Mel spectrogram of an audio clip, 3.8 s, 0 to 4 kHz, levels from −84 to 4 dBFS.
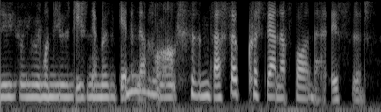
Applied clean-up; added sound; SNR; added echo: neural diffusion model UNIVERSE++.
